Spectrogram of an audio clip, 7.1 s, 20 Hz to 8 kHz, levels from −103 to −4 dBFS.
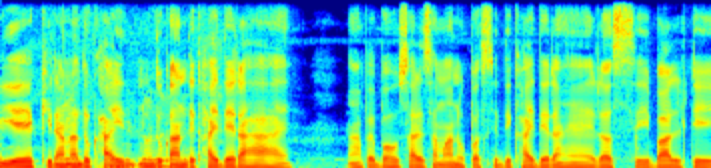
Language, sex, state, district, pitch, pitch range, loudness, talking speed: Hindi, male, Bihar, West Champaran, 110 Hz, 105-115 Hz, -20 LUFS, 170 wpm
